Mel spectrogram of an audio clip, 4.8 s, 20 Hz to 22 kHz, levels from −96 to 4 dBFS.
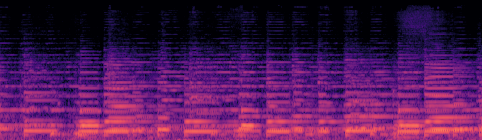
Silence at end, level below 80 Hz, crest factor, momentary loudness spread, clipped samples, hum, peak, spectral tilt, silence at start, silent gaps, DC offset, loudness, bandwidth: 0 s; -56 dBFS; 14 dB; 7 LU; under 0.1%; none; -18 dBFS; -7.5 dB/octave; 0 s; none; under 0.1%; -32 LUFS; 13.5 kHz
